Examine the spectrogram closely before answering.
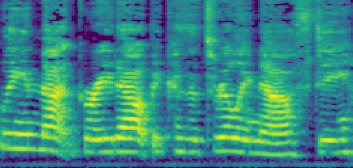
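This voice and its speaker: Against a quiet background, a woman speaks with fairly even intonation. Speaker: home cleaning vlogger. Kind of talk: casual vlog chat. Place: bathroom. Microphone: phone near.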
